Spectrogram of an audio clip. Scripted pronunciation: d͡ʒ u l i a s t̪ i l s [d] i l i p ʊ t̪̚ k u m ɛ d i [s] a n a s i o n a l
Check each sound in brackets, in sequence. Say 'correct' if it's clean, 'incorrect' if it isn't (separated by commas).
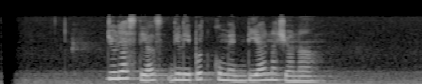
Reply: correct, incorrect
